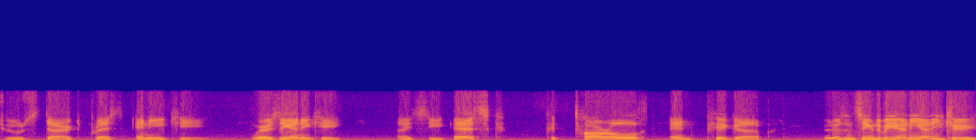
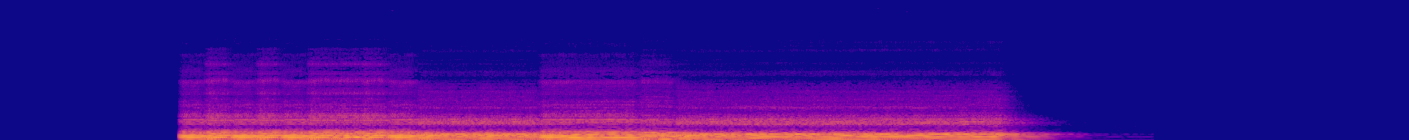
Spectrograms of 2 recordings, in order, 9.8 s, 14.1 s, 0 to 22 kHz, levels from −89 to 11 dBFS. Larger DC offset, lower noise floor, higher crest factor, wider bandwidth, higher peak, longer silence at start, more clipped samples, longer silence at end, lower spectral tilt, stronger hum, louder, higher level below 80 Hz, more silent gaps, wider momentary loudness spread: first, 0.3% vs under 0.1%; second, -36 dBFS vs -76 dBFS; about the same, 18 dB vs 14 dB; second, 8 kHz vs 10 kHz; first, 0 dBFS vs -4 dBFS; second, 0 s vs 1.8 s; neither; second, 0 s vs 3.65 s; second, -4.5 dB/octave vs -7 dB/octave; first, 60 Hz at -40 dBFS vs none; about the same, -16 LUFS vs -17 LUFS; first, -38 dBFS vs -70 dBFS; neither; first, 14 LU vs 5 LU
